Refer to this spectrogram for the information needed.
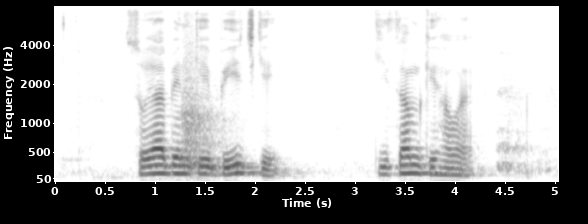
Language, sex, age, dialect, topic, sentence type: Chhattisgarhi, male, 18-24, Western/Budati/Khatahi, agriculture, question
